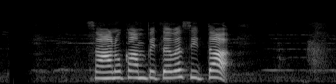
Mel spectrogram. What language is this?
Sinhala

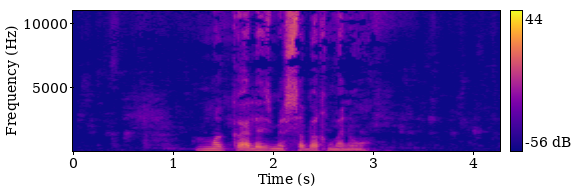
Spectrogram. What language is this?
Kalkoti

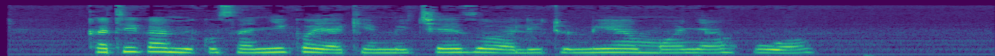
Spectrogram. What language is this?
Swahili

